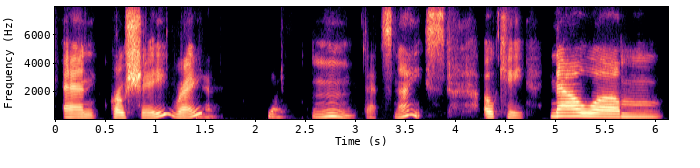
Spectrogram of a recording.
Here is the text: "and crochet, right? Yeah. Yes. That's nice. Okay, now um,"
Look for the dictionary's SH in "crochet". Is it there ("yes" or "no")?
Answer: yes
